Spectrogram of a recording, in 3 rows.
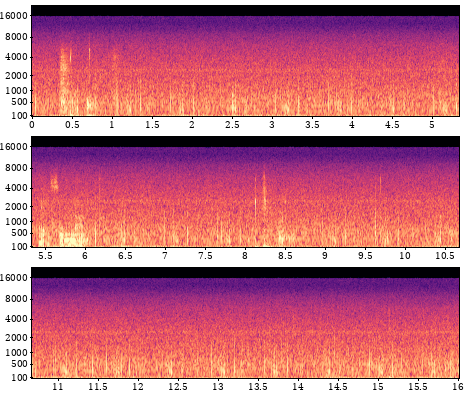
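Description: Steady hiss and low hum of an old 16 mm film soundtrack, with a short puff of breath just after the start as water is blown off a wet candle, and a few faint ticks, one sharp one about eight seconds in.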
